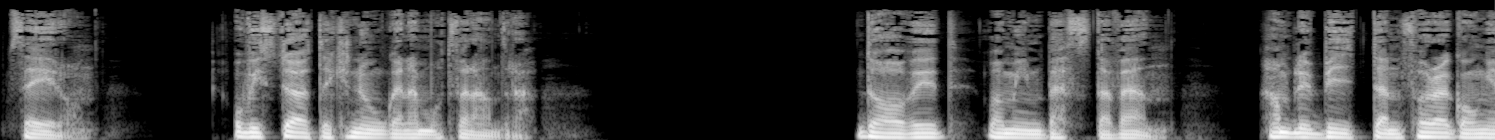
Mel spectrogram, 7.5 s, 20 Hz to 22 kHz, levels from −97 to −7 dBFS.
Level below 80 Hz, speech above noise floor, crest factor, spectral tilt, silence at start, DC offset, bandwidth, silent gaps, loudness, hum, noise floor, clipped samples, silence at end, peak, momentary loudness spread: -42 dBFS; over 75 dB; 18 dB; -6 dB/octave; 0.05 s; under 0.1%; 16.5 kHz; 0.87-1.01 s, 3.10-4.25 s, 6.18-6.29 s; -17 LUFS; none; under -90 dBFS; under 0.1%; 0 s; 0 dBFS; 11 LU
